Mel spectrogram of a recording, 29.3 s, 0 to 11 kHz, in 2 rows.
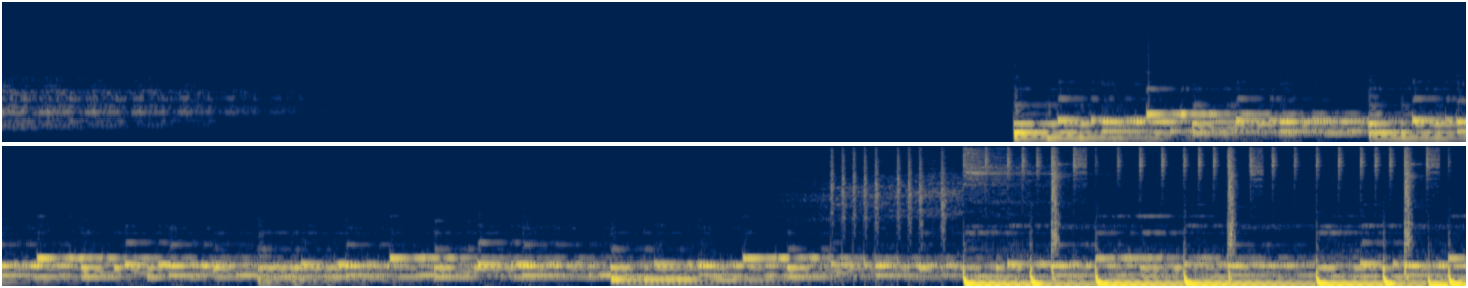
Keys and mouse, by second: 1.0 ctrl+r, 1.7 KP_7, 2.1 Tab, 2.7 Tab, 2.7 KP_7, 3.2 g, 3.4 g, 3.8 g, 5.0-6.7 typing, 7.2 right click, 7.4 click, 7.6 ctrl+KP_1, 8.6 ctrl+KP_1, 8.7 Tab, 8.9 ctrl+KP_3, 9.3-12.7 typing, 9.9 ctrl+z, 13.5 ctrl+r, 13.7 s, 13.8 g, 14.2 click, 14.5 s, 14.7 g, 15.2 ctrl+z, 15.3 ctrl+z, 15.6 ctrl+r, 15.8 ctrl+r, 16.7 ctrl+r, 18.4 ctrl+r, 18.5 s, 19.3 ctrl+r, 19.4 s, 22.2 Tab, 22.6 ctrl+KP_1, 22.8 Tab, 22.9 Tab, 23.0 g, 24.2 g, 24.6 Tab, 24.8 ctrl+z, 25.5 ctrl+KP_1, 27.0 g, 27.1 g, 27.5 Tab, 27.6 e, 27.7 Tab, 27.9 ctrl+z, 28.1 ctrl+z, 28.1 Tab, 28.4 Tab, 28.6 2.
